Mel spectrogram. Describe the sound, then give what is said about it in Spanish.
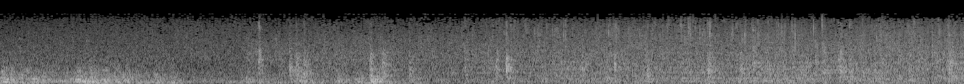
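Rain falls steadily on a village in the Basque Country, a loud, dense hiss of drops with low rumbling underneath, continuing evenly throughout with no voices. “Llueve en un pueblo de Euskadi.”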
